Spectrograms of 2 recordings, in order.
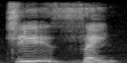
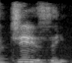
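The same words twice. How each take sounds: First: "dizem" drawn out as DI, ZEM; stretched, divided "dizem"; syllable by syllable. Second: Said in the usual way. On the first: Shown as a demonstration. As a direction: sound out "dizem" in two separate beats. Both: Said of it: "tem dois sons também".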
